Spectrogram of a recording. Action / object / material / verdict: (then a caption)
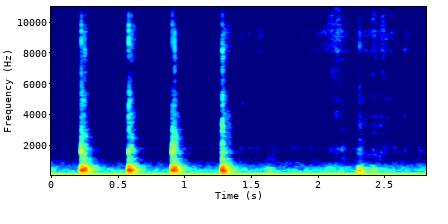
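tap / cardboard shoebox / cardboard / none. Fingertips tap the top edge and side of a hollow Vans cardboard shoebox held upright, giving five short, dull, hollow knocks centered in the low mids. Four evenly spaced taps come quickly, then a softer fifth follows after a pause, each dying away almost at once over a steady low hum.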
